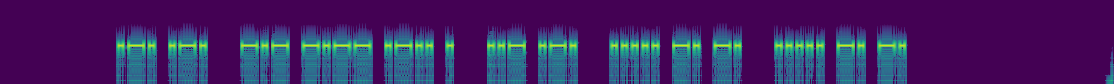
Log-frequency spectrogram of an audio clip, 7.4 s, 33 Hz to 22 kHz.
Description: Morse code, heard as a keyed tone, about 36 wpm, 660 Hz. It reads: RR KYLE UR 5NN 5NN
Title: SOTA QSO Practice 35wpm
